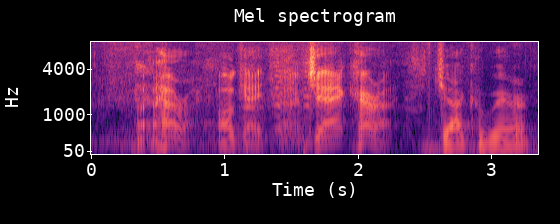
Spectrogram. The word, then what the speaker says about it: Herer: shot by a cop Jack Herer have I pronounced it correctly Jack herrer Hera okay Jack Hera Jack herrer Jack har Jack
